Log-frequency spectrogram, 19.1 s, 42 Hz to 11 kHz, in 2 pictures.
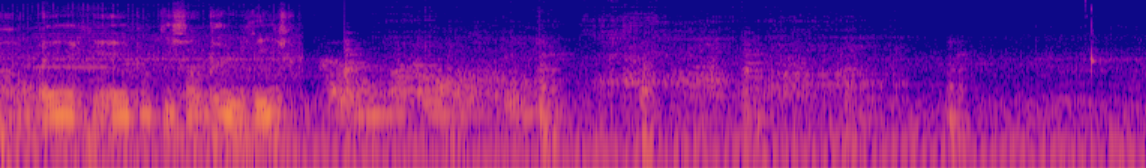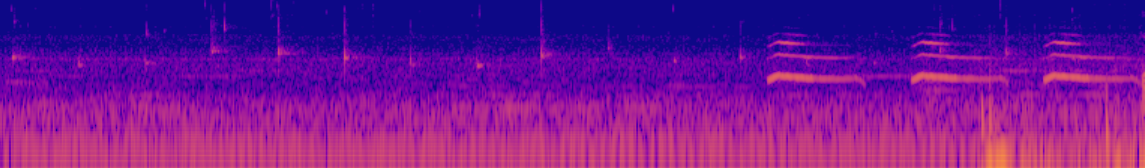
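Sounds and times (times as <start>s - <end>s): water dripping: 10.8s - 14.2s
cat meowing: 15.9s - 19.0s.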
